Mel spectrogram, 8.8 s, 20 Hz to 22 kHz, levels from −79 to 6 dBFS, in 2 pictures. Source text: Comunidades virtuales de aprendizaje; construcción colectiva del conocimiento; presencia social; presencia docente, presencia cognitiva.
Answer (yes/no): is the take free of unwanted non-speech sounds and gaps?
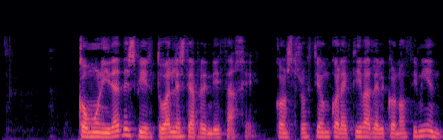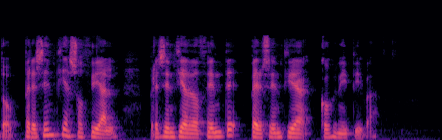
yes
